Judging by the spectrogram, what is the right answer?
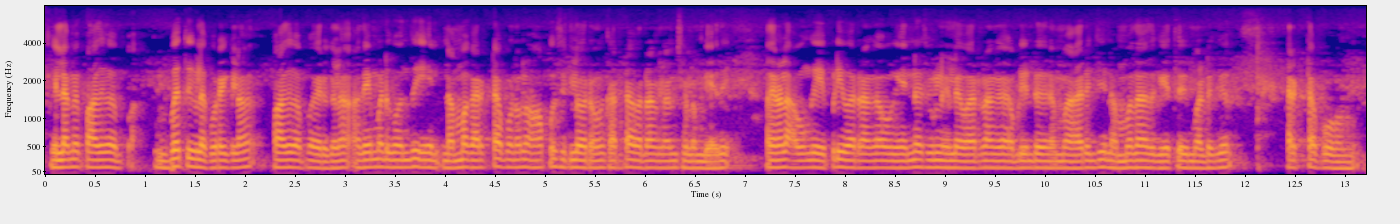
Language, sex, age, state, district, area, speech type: Tamil, male, 30-45, Tamil Nadu, Sivaganga, rural, spontaneous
